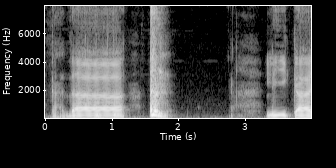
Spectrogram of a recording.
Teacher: ini ada Alif kecil yang berdiri ya makanya dza dibaca panjang Mad Thobi'i panjangnya dua harakat atau kira-kira dua ketukan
